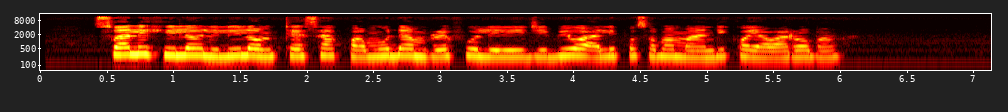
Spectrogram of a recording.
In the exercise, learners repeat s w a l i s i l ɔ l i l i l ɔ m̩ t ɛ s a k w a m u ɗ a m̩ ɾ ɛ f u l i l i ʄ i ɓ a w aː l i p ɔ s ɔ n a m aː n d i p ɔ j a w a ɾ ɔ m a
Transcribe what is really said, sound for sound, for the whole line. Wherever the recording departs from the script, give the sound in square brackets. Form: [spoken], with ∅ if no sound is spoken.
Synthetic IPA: s w a l i [h] i l ɔ l i l i l ɔ m̩ t ɛ s a k w a m u ɗ a m̩ ɾ ɛ f u l i l i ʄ i ɓ [i] w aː l i p ɔ s ɔ [m] a m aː n d i [k] ɔ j a w a ɾ ɔ m a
